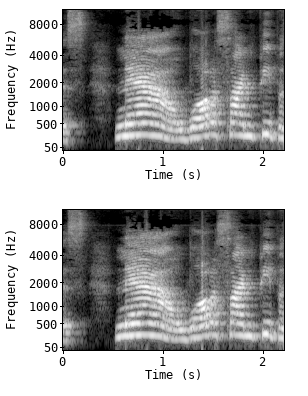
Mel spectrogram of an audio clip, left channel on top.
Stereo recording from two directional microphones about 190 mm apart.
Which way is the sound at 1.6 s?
50° left (ahead or behind).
